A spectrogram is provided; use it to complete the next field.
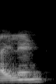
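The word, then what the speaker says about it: island: है द्वीप आइल ये दो तीन तरह से स्पेलिंग है आइलैंड द्वीप आइल गलियारा और नेक्स्ट है यह वाला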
